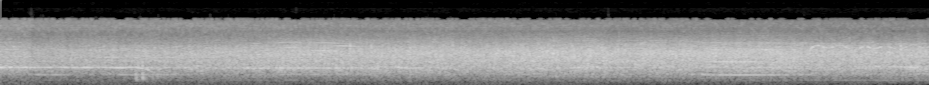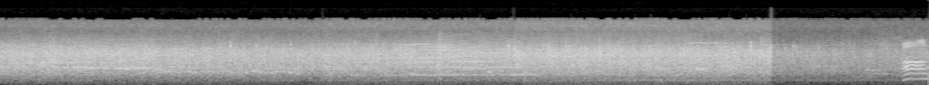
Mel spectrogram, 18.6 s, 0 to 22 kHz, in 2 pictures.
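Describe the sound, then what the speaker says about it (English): A large crowd cheers and applauds at the 1994 German Grand Prix podium for Formula One, a sustained distant roar of applause with a commentator's voice faintly beneath, fading slightly near the end. "Listen to the crowd."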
